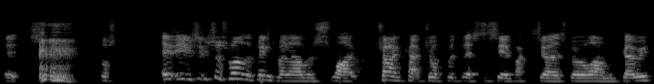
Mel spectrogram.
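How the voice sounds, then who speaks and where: Guy with a bright punchy voice, asks lots of questions, giggles, muffled audio. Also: on the high side, a little fast, a little hiss or hum. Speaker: podcast co-host. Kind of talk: casual wrestling chat. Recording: dull lo-fi audio.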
